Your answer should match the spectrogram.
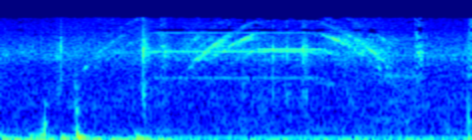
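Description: Faint whine of CNC axis motors jogging, gliding up and then down in pitch as the axes speed up and slow down, with a few light keyboard key clicks in the first second.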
